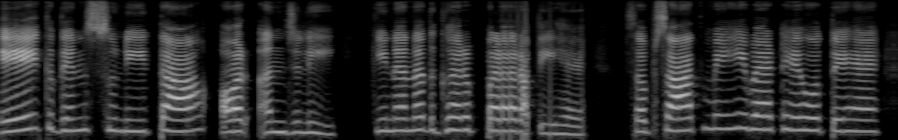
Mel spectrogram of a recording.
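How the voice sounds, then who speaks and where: Woman telling a cartoon story, bright high voice, slow, really clean and dry sound. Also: no room sound. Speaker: narrator. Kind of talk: scripted cartoon story narration.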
